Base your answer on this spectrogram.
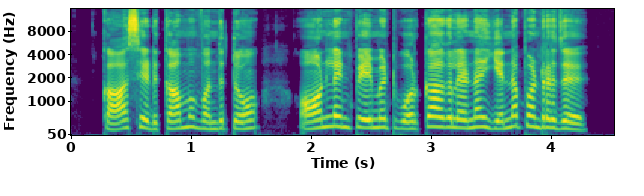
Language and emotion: Tamil, fearful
